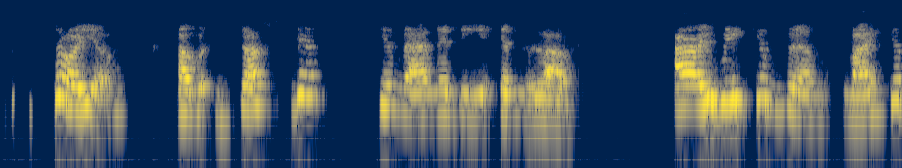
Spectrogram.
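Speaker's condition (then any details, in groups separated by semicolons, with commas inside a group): Cerebral palsy; affects speech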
